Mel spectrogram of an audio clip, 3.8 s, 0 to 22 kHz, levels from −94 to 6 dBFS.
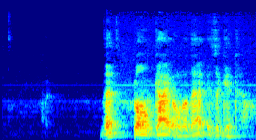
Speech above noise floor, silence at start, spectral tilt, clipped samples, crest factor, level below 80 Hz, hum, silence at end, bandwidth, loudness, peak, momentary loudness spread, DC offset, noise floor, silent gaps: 53 dB; 1.55 s; -6.5 dB/octave; under 0.1%; 22 dB; -62 dBFS; none; 0.05 s; 14 kHz; -21 LUFS; -2 dBFS; 16 LU; under 0.1%; -74 dBFS; none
